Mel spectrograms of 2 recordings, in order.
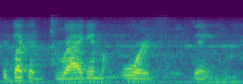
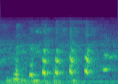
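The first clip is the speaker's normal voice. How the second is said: real squeal of laughter, very high; 3 dB quieter than usual. Real, not acted. Narrator laughing at the turnip joke, high squeal. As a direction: let out a high giggle.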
